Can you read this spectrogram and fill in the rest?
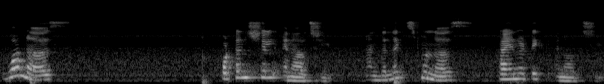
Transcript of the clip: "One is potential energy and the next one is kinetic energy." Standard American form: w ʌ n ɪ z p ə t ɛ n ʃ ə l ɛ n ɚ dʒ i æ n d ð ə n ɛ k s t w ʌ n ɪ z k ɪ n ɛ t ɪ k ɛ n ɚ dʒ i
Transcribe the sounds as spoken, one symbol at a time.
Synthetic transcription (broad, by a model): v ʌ n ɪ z p ə t ɛ n ʃ ə l ɛ n ɚ dʒ i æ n d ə n ɛ k s t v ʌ n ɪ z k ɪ n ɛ t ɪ k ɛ n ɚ dʒ i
